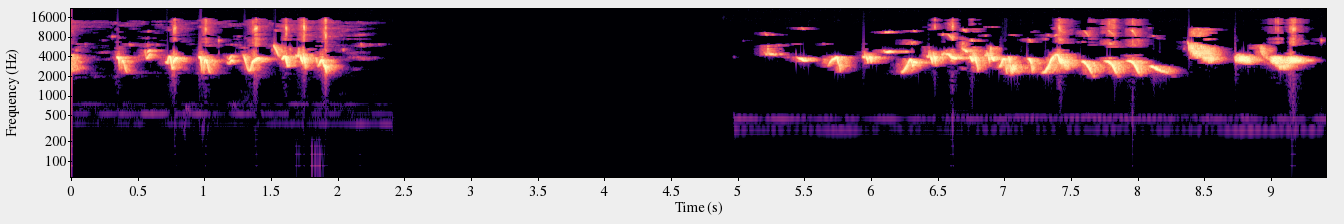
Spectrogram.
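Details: House finch song in two bouts: a chattering series of short notes for two seconds, a pause, then a longer rambling warble of slurred, buzzy and whistled notes, with a faint low hum behind.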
